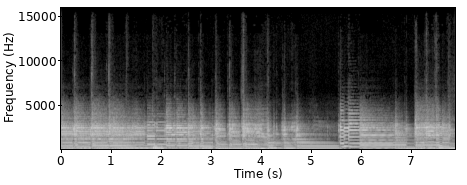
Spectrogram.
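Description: Chords on an effects-laden, slightly distorted guitar shift and ripple as the player picks around the chords, while a high top note keeps ringing steadily above them, loud, with no voices.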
